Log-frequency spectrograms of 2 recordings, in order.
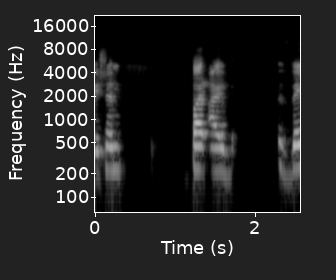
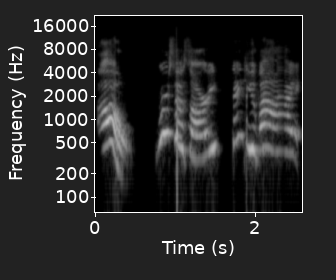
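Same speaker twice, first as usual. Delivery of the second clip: high, loud mock-embarrassed caller; flustered apology; 11 semitones higher, 5 dB louder than usual. Imitates flustered caller apologizing, hanging up.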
